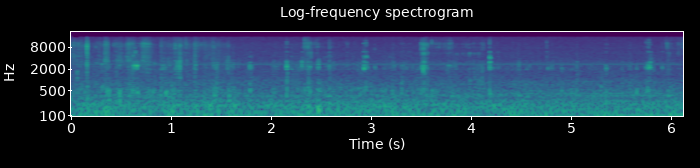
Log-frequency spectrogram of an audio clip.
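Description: A person chewing a bite of a chicken club sandwich, with irregular soft clicks and smacks of the mouth.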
